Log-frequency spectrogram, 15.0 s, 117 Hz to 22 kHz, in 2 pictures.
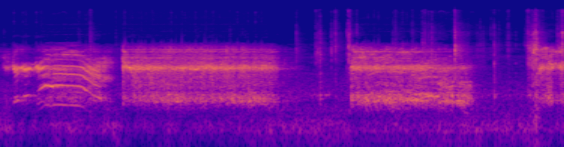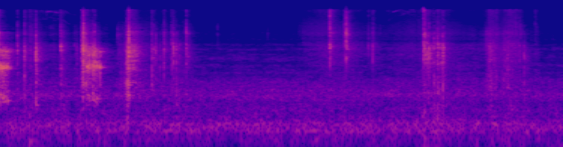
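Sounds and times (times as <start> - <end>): toy mechanism clicks: 4.0 - 8.9.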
